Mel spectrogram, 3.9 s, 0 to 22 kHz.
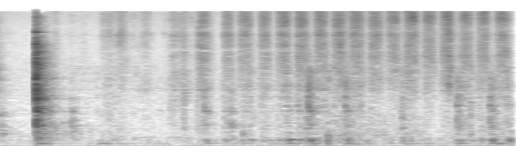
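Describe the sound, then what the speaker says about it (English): Sandpaper rubs over plastic model kit parts for a MENG F350 build: a sharp scrape, then a series of steady back-and-forth strokes, close and fairly quiet. "we'll get this all smoothed off"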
